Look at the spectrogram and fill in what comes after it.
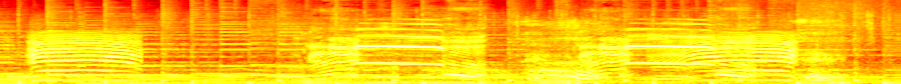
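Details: Herd of tame cattle heading home along a wide autumn road through green hills to the farm pens in the afternoon; three long, harmonic moos, the last two bending upward, set against continuous music.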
